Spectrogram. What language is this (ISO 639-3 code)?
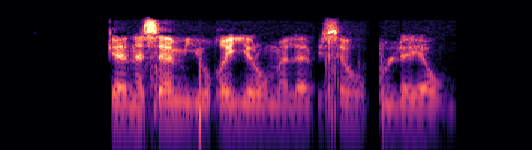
ara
